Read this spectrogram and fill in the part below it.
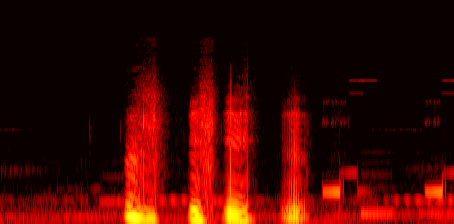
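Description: A man speaks briefly and loudly into a close microphone.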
